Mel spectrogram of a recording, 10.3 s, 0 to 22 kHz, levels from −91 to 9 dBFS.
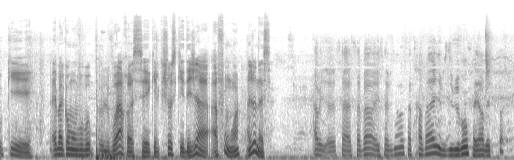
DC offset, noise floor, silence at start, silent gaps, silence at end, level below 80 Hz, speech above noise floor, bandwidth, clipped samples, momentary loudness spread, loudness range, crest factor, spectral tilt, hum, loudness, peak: under 0.1%; -44 dBFS; 0 s; none; 0 s; -38 dBFS; 20 dB; 13 kHz; under 0.1%; 12 LU; 7 LU; 16 dB; -7.5 dB/octave; none; -25 LUFS; -10 dBFS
